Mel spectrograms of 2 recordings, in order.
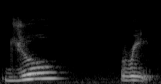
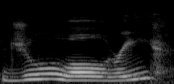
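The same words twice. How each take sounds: First: It is said with two syllables. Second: It is said with three syllables. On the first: The speaker calls it right. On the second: The speaker calls it wrong.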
